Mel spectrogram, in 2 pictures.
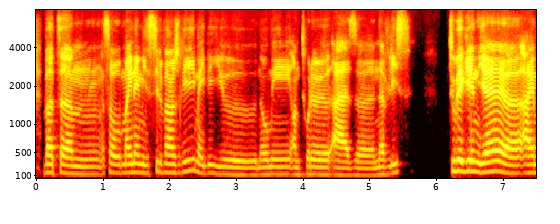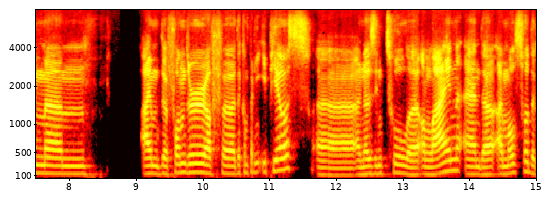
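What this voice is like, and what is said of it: French-accented English. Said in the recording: “my English accent. I mean, I'm French”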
